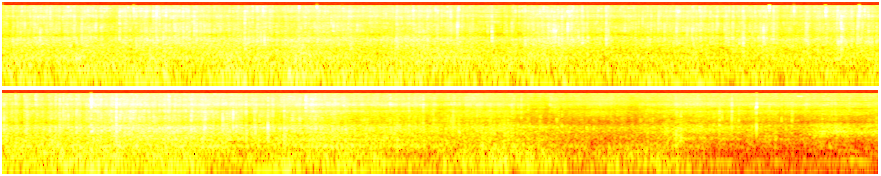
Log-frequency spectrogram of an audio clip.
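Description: Wind buffeting an action camera's microphone on a mountain bike riding fast down a dirt singletrack, with tyre noise over the dirt and frequent short clicks and rattles from the bike. The rush fades away over the last couple of seconds.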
